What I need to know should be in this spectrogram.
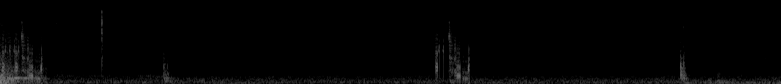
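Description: A magic wand fires crackling spell blasts in a game.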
